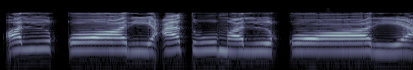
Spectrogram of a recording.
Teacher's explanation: عین کو گلے کے درمیان سے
